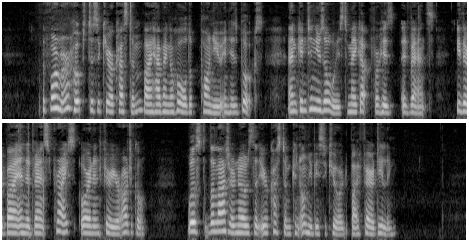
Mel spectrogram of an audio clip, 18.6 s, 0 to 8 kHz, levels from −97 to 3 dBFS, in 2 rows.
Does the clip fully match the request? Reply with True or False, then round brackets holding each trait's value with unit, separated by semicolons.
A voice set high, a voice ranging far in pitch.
False (195 Hz; 3.7 semitones)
